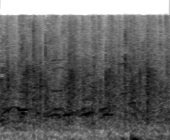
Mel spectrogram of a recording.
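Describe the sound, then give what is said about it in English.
An audience claps in a dense, steady burst of applause after a guest correctly names the movie Poseidon; it stays loud and even throughout, with a voice faintly mixed in beneath the clatter. “Stop clapping!”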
